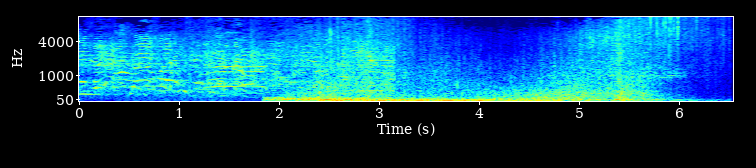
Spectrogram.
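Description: A car at close range making a very loud, distorted low rumble that overloads the microphone. It starts suddenly about two seconds in, holds for about four seconds and then fades away.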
